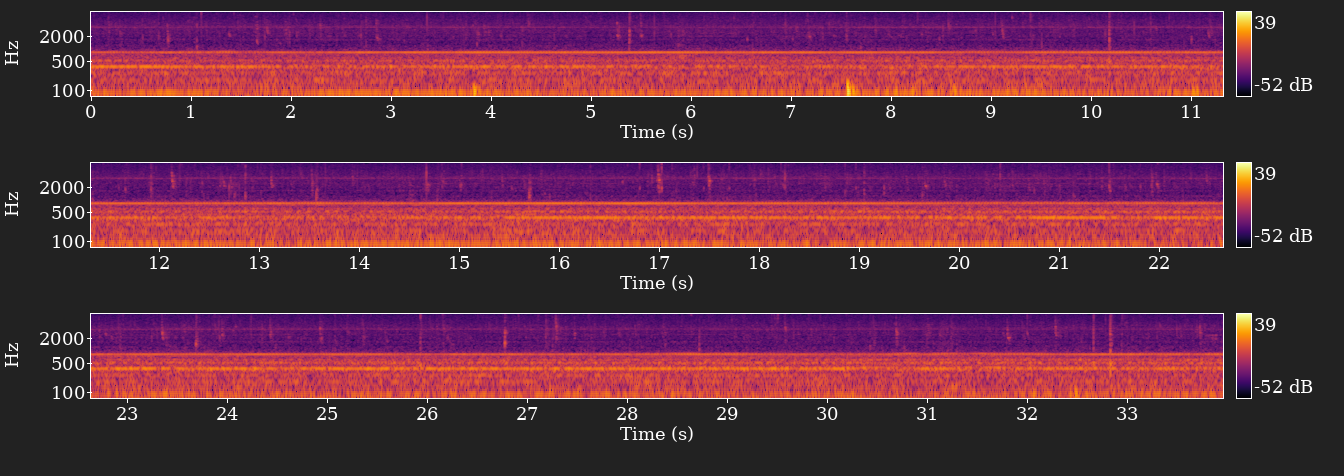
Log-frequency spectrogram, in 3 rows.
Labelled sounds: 5.8	6.6	killer whale, southern resident, J pod, call S04, 0.54 to 8.0 kHz

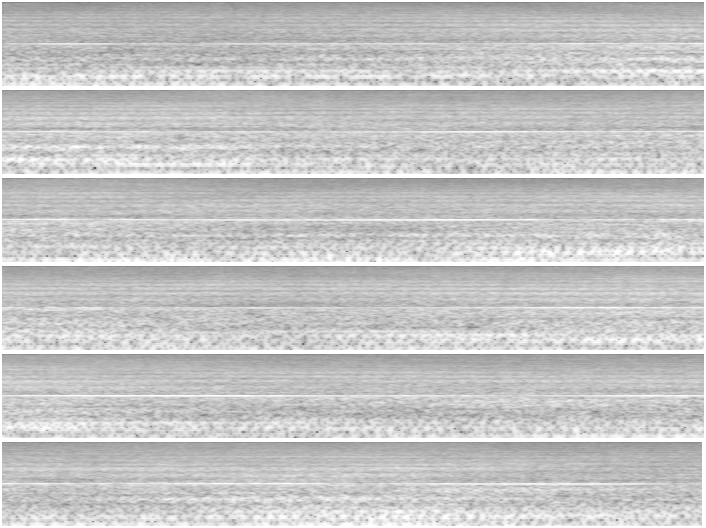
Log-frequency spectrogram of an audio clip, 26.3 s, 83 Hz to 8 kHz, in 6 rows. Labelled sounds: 18.7	19.0	vessel noise, 5.1 to 5.3 kHz

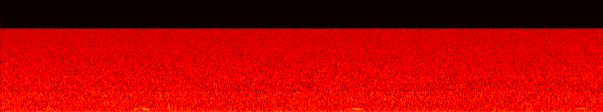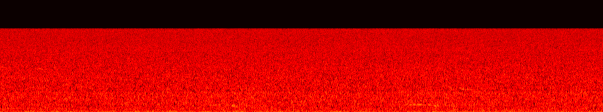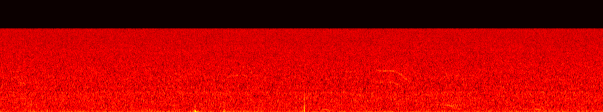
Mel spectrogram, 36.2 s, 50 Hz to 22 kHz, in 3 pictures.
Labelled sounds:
31.9	32.3	humpback whale, 1.2 to 1.7 kHz

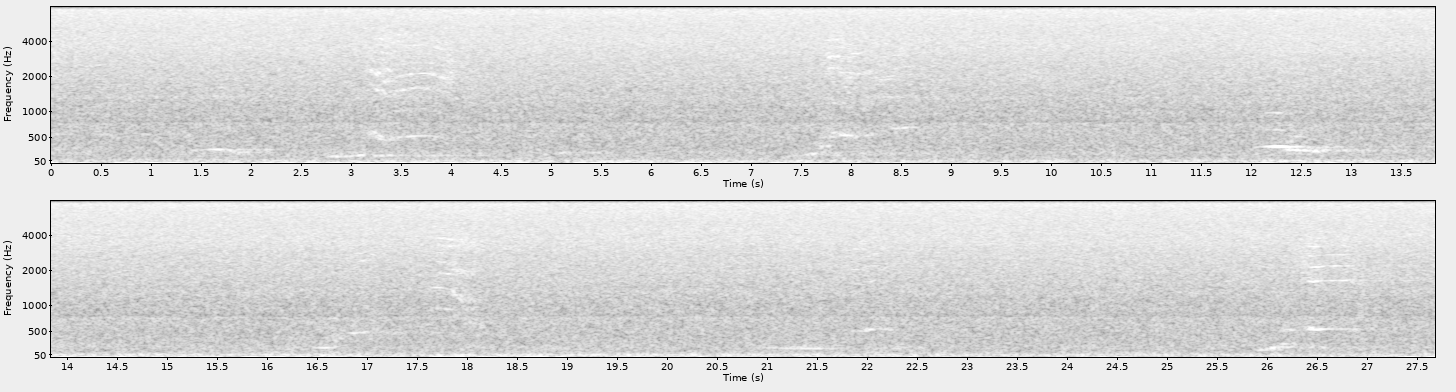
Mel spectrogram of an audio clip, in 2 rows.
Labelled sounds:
3.4	3.7	humpback whale, 1.5 to 1.6 kHz
17.6	18.1	humpback whale, 1.1 to 3.9 kHz

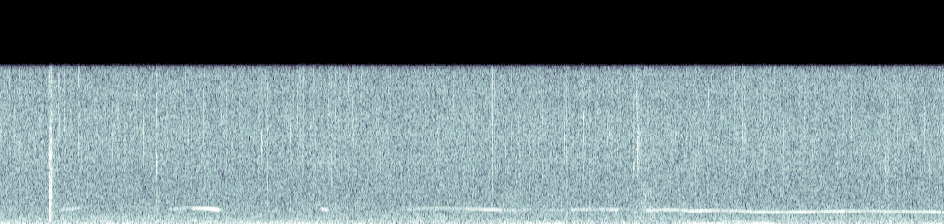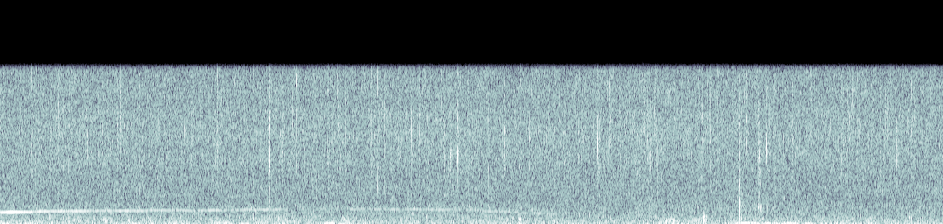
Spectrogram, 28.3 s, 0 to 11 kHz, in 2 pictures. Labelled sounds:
2.5	3.3	humpback whale, 0.78 to 0.88 kHz
6.1	6.6	humpback whale, 0.78 to 0.81 kHz

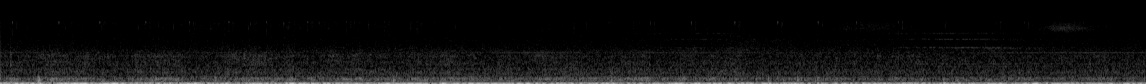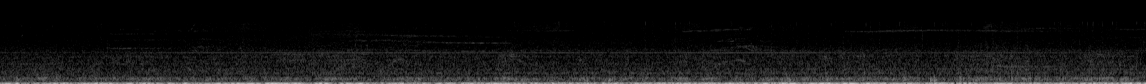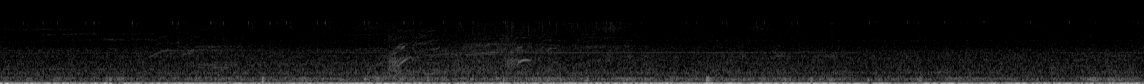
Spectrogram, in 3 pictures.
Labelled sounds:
9.1	10.1	killer whale, southern resident, 2.0 to 4.4 kHz
18.2	19.1	killer whale, southern resident, 1.0 to 5.8 kHz

